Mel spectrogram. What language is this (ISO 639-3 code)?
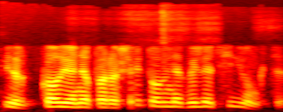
lit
